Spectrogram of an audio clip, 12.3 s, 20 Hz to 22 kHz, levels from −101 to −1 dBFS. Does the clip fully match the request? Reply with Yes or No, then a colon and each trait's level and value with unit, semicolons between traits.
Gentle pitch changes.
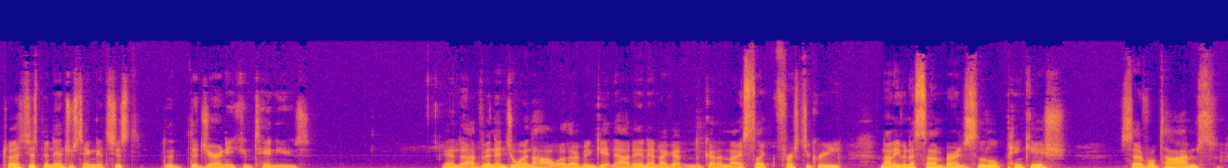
No: average, 3.0 semitones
